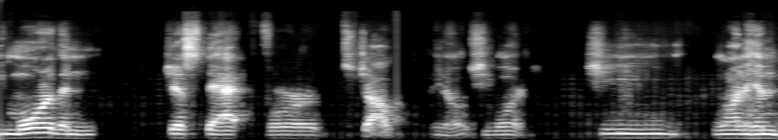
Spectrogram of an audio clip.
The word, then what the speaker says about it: T'Challa: Do you think when they introduce Storm, they'll make her a love triangle between T'Challa, lose the H. It's T'Challa. There's no H. It's just T'Challa, not how you say it.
